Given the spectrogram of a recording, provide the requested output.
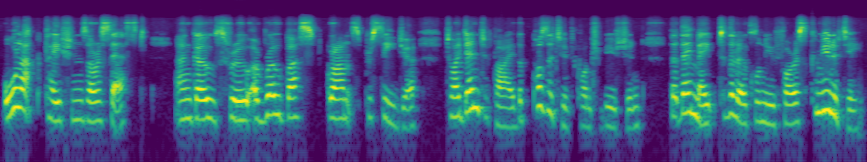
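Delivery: usual speaking voice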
